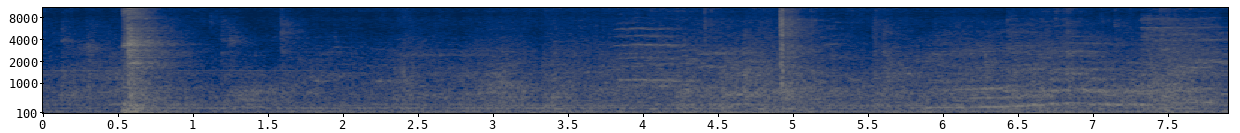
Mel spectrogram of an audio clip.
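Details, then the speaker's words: Two-car, 18 ft garage door with torsion springs opening, before lubrication: rumble with sharp thump, faint high squeaks and scraping as panels roll; unlubricated hinges and metal contact points suspected. "All right, you heard all the squeaking and thumping."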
